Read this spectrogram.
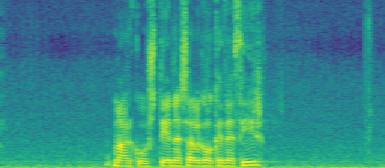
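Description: A young woman asks a question calmly.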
